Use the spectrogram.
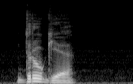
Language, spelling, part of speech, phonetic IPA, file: Polish, drugie, noun / adjective, [ˈdruɟjɛ], Pl-drugie.ogg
